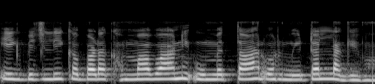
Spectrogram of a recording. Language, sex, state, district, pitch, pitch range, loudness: Bhojpuri, female, Bihar, East Champaran, 240 Hz, 230-245 Hz, -15 LUFS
